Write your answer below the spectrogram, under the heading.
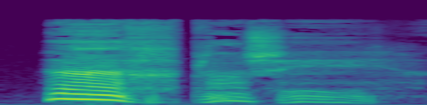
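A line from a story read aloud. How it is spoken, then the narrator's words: Sighing. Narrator (German): seufzte D'Artagnan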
